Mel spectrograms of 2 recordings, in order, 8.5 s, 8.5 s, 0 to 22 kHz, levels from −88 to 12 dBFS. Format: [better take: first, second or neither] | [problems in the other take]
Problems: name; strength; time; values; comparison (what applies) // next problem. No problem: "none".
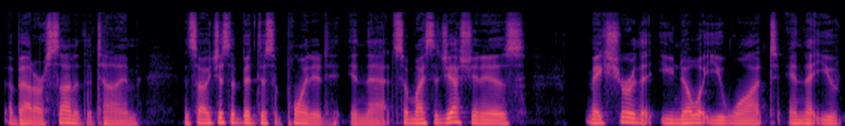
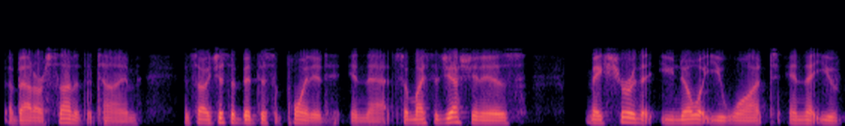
first | phone-call audio; nothing above 3.5 kHz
